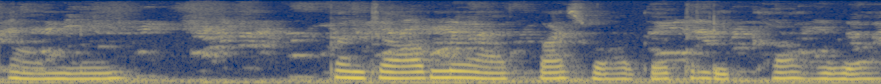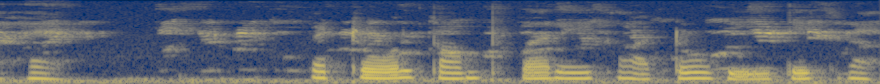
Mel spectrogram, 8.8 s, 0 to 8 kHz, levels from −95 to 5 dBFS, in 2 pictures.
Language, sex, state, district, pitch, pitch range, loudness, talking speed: Hindi, female, Punjab, Pathankot, 200 Hz, 190-215 Hz, -15 LUFS, 110 wpm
